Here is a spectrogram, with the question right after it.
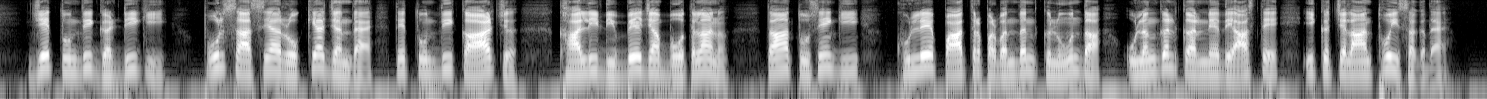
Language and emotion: Dogri, neutral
